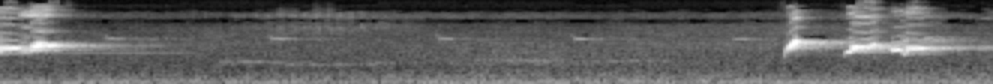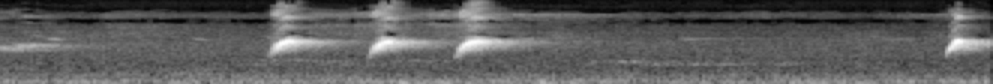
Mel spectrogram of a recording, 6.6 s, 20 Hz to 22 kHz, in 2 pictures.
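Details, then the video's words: Red-whiskered bulbul practising its song at morning, one clear whistle, then a quick triple phrase, a run of three evenly spaced upswept notes, and a final note, over a faint hum. "Chào mào hót luyện giọng 12 phút cực hay"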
